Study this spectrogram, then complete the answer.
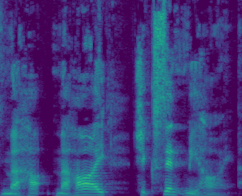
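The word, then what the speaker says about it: Mihaly Csikszentmihalyi: seating to say his name his name is mahai chick sent me high and he's he's a positive i can and i can almost spell it he's a positive psychologist and he um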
